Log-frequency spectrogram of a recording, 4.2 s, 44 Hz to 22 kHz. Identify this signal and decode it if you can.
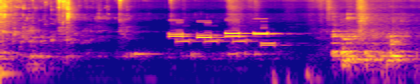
Multi-frequency trunk signalling (R2, with the far end's replies), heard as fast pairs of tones, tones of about 140 ms, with room echo and the noise of a restroom. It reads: 5280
